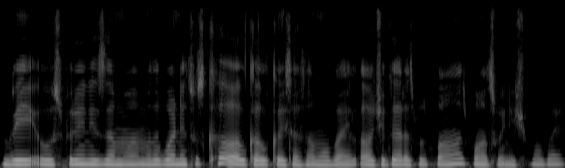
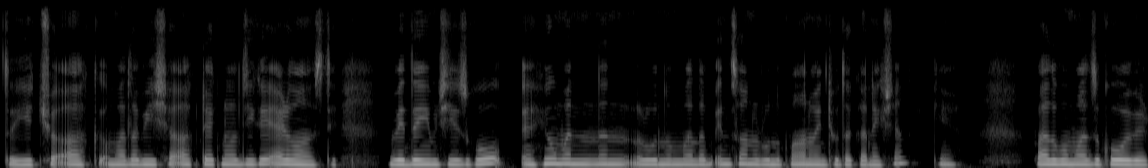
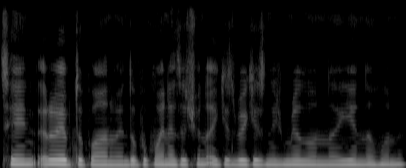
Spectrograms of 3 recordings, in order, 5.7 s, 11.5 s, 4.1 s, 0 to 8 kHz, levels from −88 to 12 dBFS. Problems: constant background noise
